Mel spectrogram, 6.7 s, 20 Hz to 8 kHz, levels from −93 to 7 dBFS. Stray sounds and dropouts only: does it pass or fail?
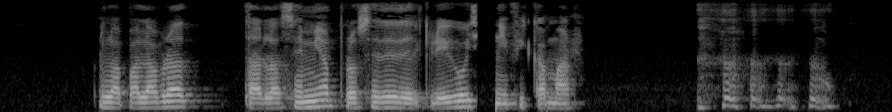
fail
